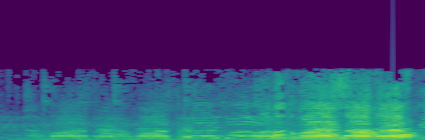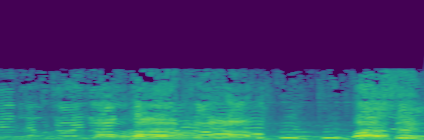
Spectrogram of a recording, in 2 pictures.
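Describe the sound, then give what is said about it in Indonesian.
Thousands of people in a religious procession marking Muharram in Srinagar, in Indian-administered Kashmir, shout chants condemning Israel and America in the streets, loud rhythmic bursts of many voices rising and falling in waves over a steady background roar. “Teriakan kecaman terhadap Israel dan Amerika berkumandang di sepanjang jalan-jalan yang dilalui warga.”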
